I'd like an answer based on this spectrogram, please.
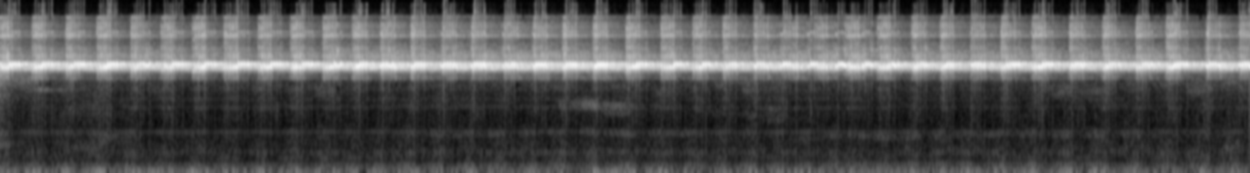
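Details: Crickets chirp in a dense, high, ringing trill, pulsing evenly around three times per second throughout, over a low background hum.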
